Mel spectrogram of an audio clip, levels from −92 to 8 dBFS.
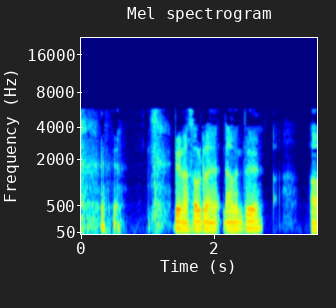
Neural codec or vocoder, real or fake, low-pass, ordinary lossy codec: codec, 16 kHz, 8 kbps, FunCodec, trained on Chinese and English, 25 frames a second; fake; 7.2 kHz; MP3, 24 kbps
